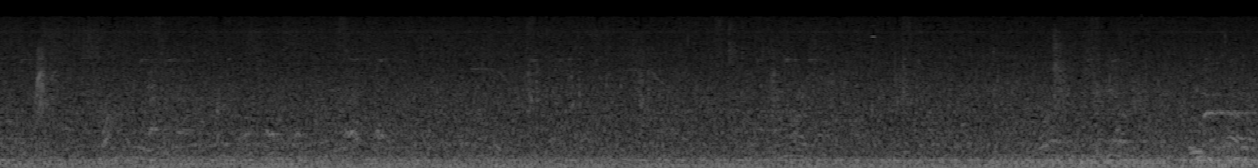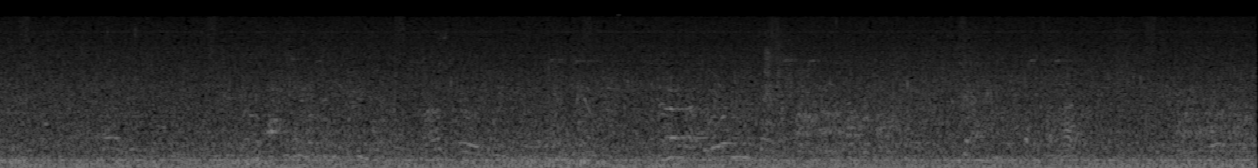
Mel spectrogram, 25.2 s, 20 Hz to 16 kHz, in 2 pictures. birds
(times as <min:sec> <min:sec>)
0:00.1 0:09.5, 0:18.0 0:25.1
